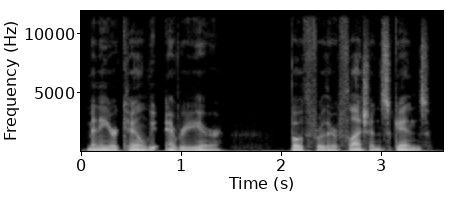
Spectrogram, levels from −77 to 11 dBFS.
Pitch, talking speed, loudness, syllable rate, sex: 85 Hz, 180 wpm, -18 LUFS, 5.9 syllables/s, male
